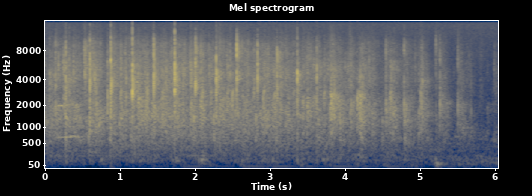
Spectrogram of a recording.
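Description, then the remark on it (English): A crowd applauds steadily at a meeting on health care reform, many hands clapping in a dense, crackling wash that holds its level for several seconds before tapering slightly at the end. No one speaks over it. “So let's hear a round of applause for something that's really important to all of us.”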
